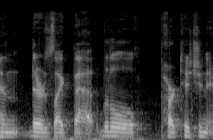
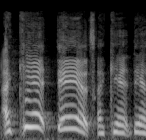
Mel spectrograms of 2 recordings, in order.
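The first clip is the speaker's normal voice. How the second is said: put-on, shrill, very high, repeated wailing screaming; 14 semitones higher, 4 dB louder than usual. Speaker retells a traumatized girl after she was pulled out, imitating her screaming. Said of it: "She just kept screaming".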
